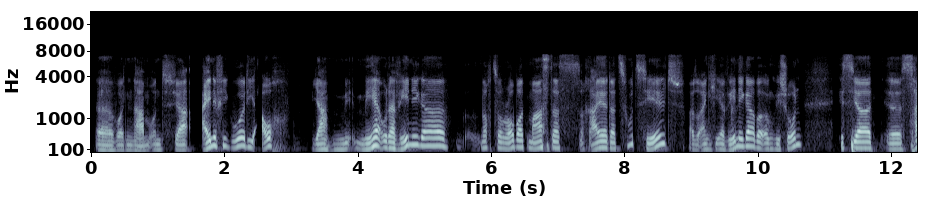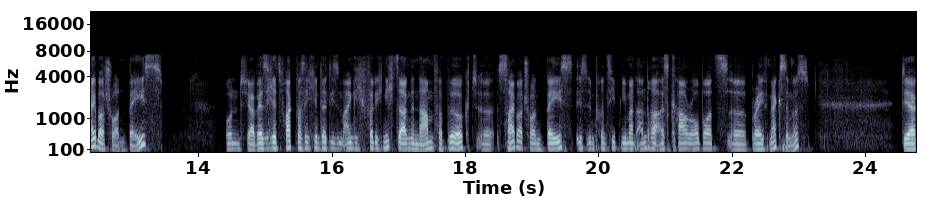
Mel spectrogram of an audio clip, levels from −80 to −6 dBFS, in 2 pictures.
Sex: male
